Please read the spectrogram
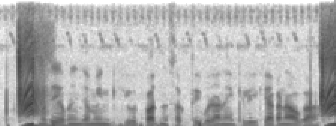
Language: Hindi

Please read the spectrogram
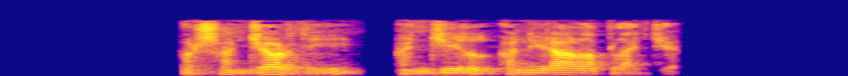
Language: Catalan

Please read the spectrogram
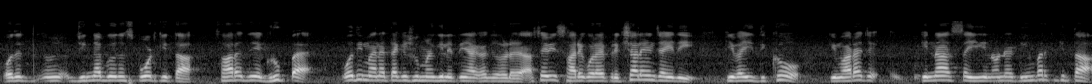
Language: Dogri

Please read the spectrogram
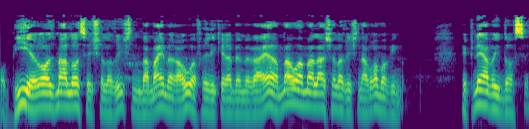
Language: Hebrew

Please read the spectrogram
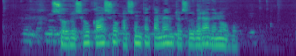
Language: Galician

